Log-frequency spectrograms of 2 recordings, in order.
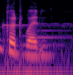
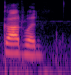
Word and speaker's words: Godwin: From Goodwin. Oh, Godwin. Sorry, I mispronounced his name.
